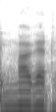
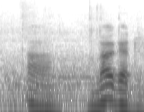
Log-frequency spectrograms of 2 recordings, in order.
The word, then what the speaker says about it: Magadha: That's the Magadha region, this area here. I've heard some people pronounce it as Magadha, but I've heard in Hindi or Bengali or Bihari language pronunciations of this area is Magadha, even though it's originally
